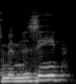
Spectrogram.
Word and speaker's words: Memnosyne: m e m n o, so Mimno, and s y n e, so it's mnasine.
